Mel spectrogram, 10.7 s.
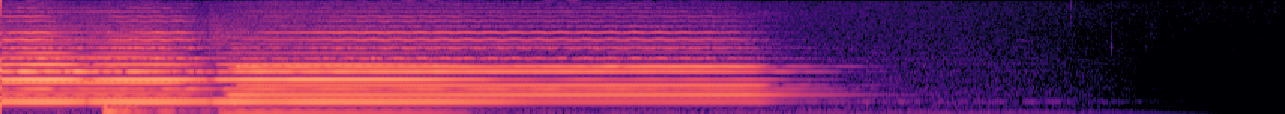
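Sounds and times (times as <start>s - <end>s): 
instrumental melody: 0.0s - 7.0s.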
